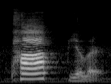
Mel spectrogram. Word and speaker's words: popular: So it's not pa-pew, it's pa-pia.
